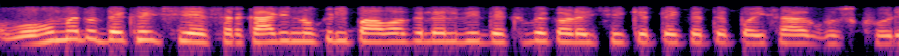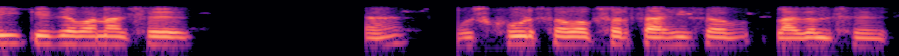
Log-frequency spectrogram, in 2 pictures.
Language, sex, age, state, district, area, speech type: Maithili, male, 30-45, Bihar, Muzaffarpur, urban, conversation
